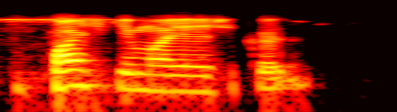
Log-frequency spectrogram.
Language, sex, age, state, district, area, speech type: Kashmiri, male, 18-30, Jammu and Kashmir, Kupwara, urban, conversation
